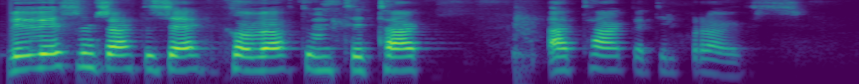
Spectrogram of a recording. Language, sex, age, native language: Icelandic, female, 20-29, Icelandic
